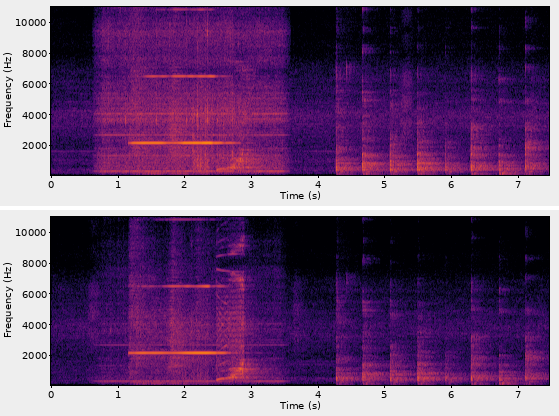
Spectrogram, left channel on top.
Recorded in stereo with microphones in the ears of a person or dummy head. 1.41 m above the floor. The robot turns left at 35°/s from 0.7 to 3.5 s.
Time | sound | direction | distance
1.1 | an alarm | 175° right | 2.5 m
2.5 | a shout | 60° right (ahead or behind) | 0.8 m
4.3 | hammering | 65° left (ahead or behind) | 3 m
